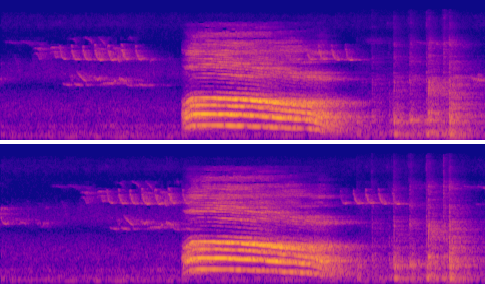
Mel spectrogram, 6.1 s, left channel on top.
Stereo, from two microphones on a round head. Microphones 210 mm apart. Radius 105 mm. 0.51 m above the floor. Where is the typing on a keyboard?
15° right (ahead or behind), 0.8 m.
